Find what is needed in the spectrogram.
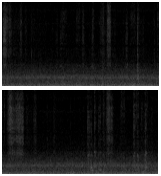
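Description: Felt-tip marker writing on paper: short, irregular scratchy strokes as letters and symbols are drawn, over a steady low hum.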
